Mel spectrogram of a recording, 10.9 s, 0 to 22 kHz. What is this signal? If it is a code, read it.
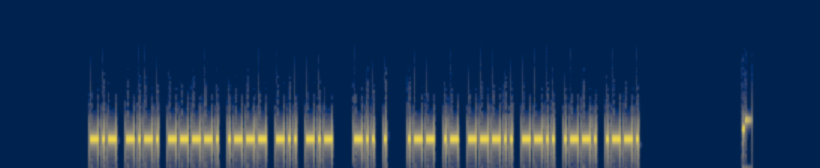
Morse code, heard as a keyed tone, about 30 wpm, 700 Hz. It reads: KC9JDK DE WA8ZPP
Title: USA Callsign DE Callsign - 6 Characters - 30wpm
